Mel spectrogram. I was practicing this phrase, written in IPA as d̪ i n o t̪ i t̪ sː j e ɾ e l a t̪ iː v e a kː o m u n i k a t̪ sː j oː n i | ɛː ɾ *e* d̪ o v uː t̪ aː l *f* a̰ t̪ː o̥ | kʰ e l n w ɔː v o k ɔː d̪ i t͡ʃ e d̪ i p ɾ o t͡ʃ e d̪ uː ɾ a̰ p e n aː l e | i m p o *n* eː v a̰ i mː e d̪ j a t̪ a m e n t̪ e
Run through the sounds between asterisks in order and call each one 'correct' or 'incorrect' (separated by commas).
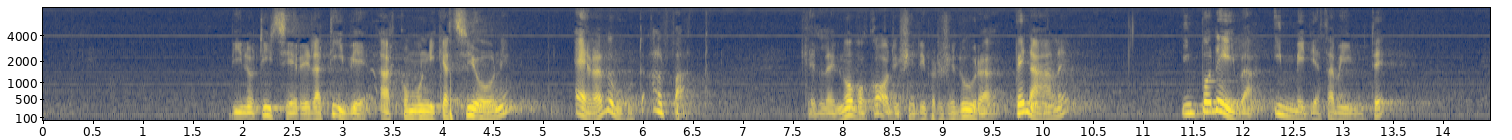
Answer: incorrect, correct, correct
